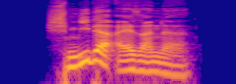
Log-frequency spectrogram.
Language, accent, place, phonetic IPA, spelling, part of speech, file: German, Germany, Berlin, [ˈʃmiːdəˌʔaɪ̯zɐnə], schmiedeeiserne, adjective, De-schmiedeeiserne.ogg
- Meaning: inflection of schmiedeeisern: 1. strong/mixed nominative/accusative feminine singular 2. strong nominative/accusative plural 3. weak nominative all-gender singular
